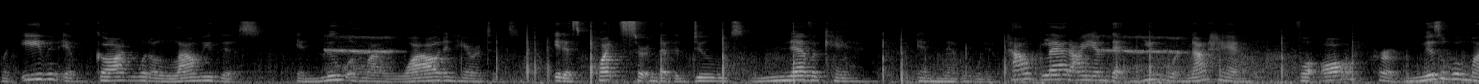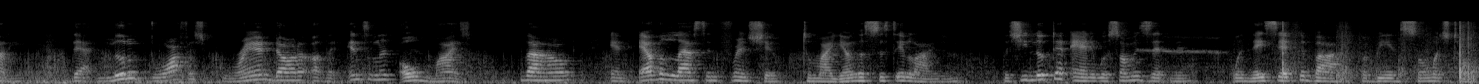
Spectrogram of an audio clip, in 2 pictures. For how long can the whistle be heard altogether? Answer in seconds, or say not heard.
4 s.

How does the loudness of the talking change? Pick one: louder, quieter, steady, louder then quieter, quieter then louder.
steady.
